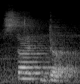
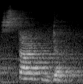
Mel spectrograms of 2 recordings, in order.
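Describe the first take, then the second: The two takes are said the same way.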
